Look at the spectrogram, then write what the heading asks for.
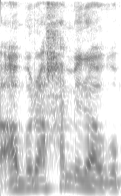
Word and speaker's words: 아브라함: 아브라함이라고 발음하셔야 돼요.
